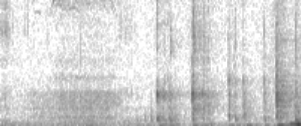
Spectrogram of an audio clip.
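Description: Computer keyboard typing: a quick run of faint keystrokes starting about a second in, as a short phrase is typed into a text field.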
